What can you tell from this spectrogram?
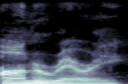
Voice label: "honorary", us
